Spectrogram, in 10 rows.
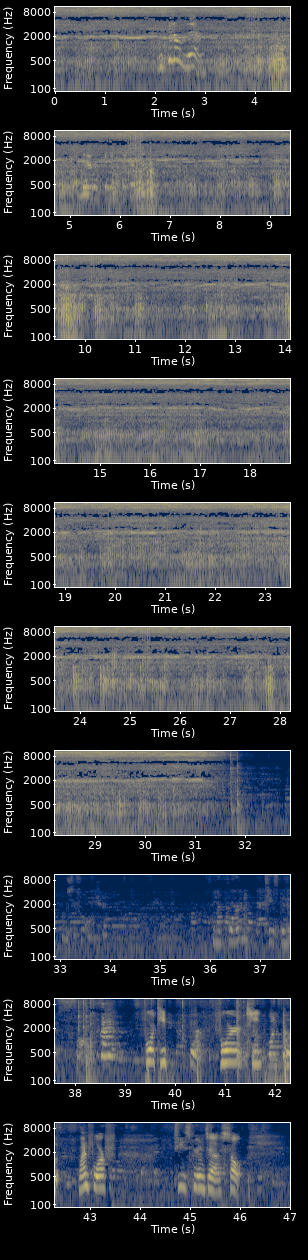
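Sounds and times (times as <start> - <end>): electric hand mixer running: 0.0 - 32.2.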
